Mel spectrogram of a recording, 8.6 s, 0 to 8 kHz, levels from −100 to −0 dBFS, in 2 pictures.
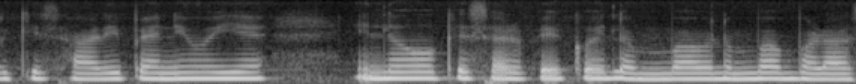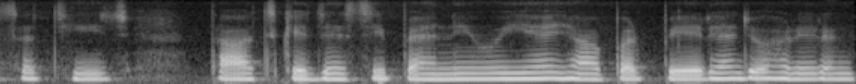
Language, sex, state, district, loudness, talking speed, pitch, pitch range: Hindi, female, Bihar, Saharsa, -24 LUFS, 210 wpm, 210 Hz, 200-220 Hz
